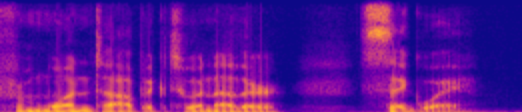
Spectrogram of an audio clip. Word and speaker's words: segue: Segue. See gu. Looks like it should be seg maybe or cg, but it's an Italian loan word actually and it keeps its two-cllable sound.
